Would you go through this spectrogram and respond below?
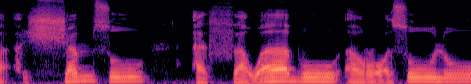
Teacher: لام لکھا جائے گا، پڑھا نہیں جائے گا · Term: ادغام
